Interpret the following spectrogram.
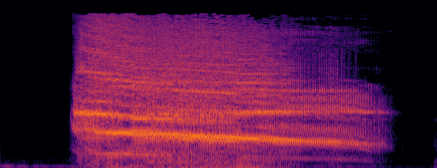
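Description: A person screaming one long, drawn-out "ahhh" that starts about a second in, lasts about three seconds and falls slowly in pitch before cutting off.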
